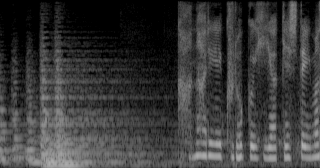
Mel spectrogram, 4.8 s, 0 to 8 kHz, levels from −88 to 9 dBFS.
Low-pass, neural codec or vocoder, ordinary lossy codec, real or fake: none; none; none; real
